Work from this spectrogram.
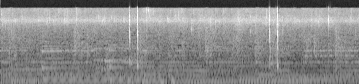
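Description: A spicy garlic karam mixture fries in oil, with a steady, loud sizzle throughout and occasional scraping from stirring.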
